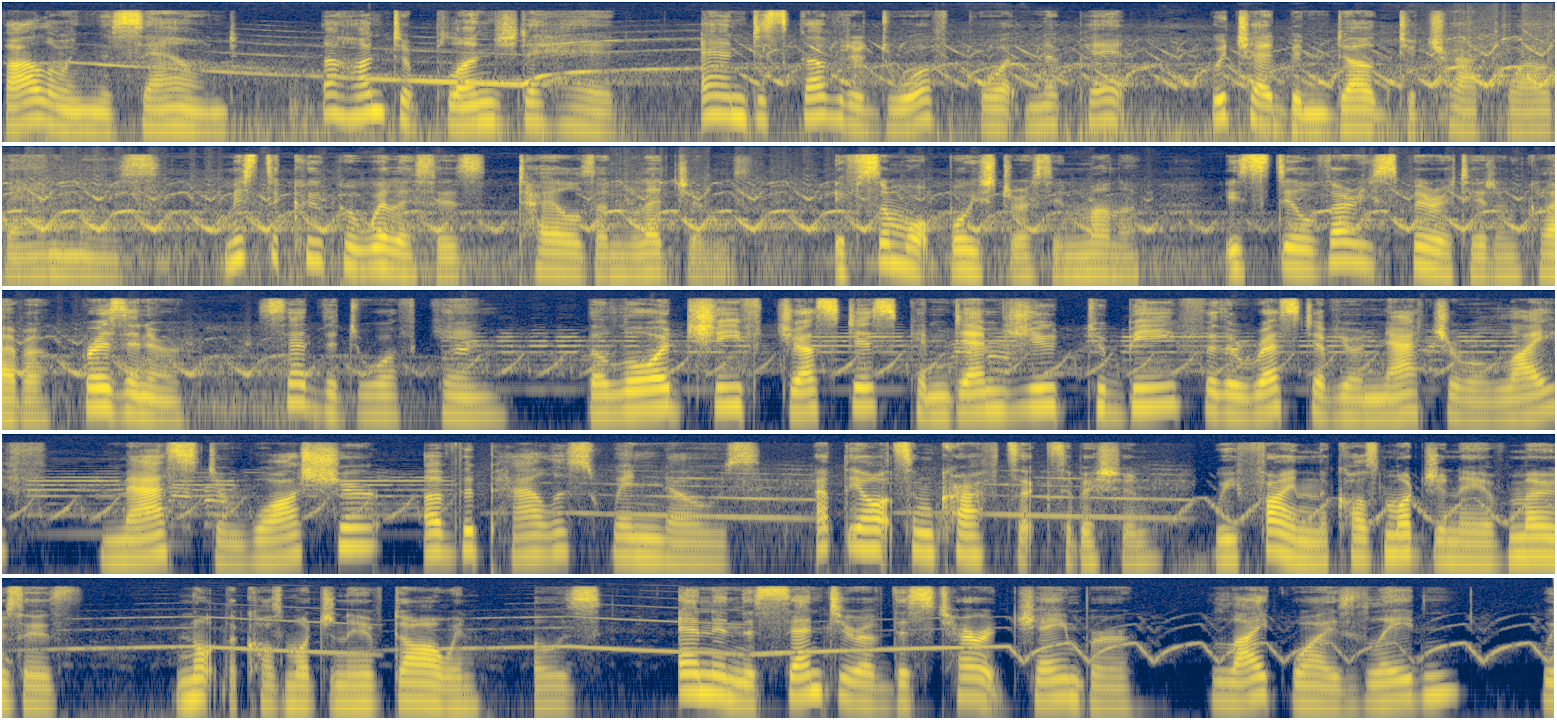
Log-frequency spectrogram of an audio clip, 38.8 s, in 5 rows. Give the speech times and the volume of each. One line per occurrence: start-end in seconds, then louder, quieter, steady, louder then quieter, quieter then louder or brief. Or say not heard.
0.0-38.7 steady.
